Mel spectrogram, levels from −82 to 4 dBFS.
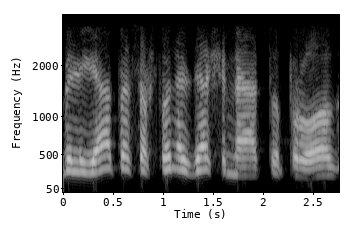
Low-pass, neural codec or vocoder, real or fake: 3.6 kHz; none; real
